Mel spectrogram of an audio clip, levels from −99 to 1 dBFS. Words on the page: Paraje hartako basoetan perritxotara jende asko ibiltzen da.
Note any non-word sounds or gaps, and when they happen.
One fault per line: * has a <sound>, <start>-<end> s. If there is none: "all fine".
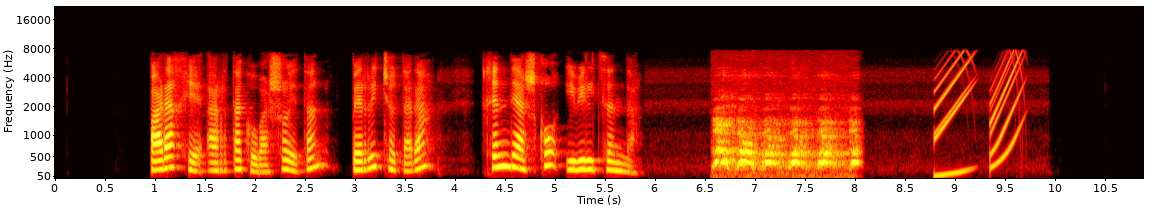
* has a bark, 6.6-8.1 s
* has a chirp, 8.8-9.7 s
